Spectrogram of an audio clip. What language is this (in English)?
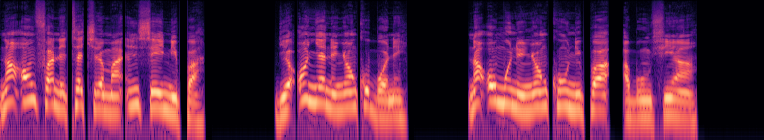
Akan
